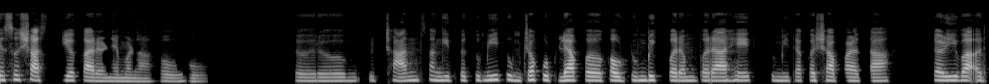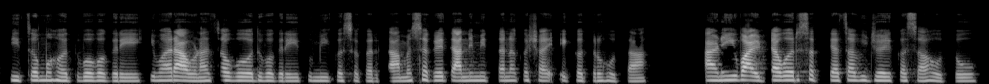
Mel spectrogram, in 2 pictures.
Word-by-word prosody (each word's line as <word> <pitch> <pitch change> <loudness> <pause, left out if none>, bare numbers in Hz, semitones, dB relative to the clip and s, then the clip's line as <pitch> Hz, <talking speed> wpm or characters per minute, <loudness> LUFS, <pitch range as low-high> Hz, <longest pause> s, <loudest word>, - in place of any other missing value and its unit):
असं 205 +2 -1
शास्त्रीय 195 -1 +1
कारण 165 -3 +2
आहे 155 - -3
म्हणा. 150 -1 -5
हो, 155 -1 -6 0.2
हो. 140 -1 -10 0.9
तर 165 -1 -4
अ, 170 +2 -5 0.2
छान 175 +4 0
सांगितलं 190 -2 -3
तुम्ही, 200 +2 +1
तुमच्या 205 0 +1
कुठल्या 190 -2 +4
प - - -2 0.2
कौटुंबिक 190 +1 +1
परंपरा 180 -1 +1
आहेत, 180 +1 +1 0.2
तुम्ही 175 -1 -4
त्या 175 - -4
कशा 180 0 +1
पाळता, 165 -1 -1 0.5
तळी 190 0 +3
व 190 - 0
आरतीचं 190 0 0
महत्त्व 180 -2 0
वगैरे 165 -1 -1
किंवा 185 0 +1
रावणाचा 175 0 +4
वध 180 0 +2
वगैरे 165 -2 -2
तुम्ही 170 -1 -3
कसं 170 -1 -4
करता, 155 0 -1
मग 165 +2 -1
सगळे 185 -2 +1
त्या 175 -1 +6
निमित्तानं 180 0 -2
कसे 180 -2 -2
एकत्र 170 0 -5
होतात 150 -1 -3 0.6
आणि 190 +1 +5
वाईटावर 195 0 +6
सत्याचा 195 -3 -1
विजय 185 -1 0
कसा 175 -2 -2
होतो 160 -2 -4
180 Hz, 145 wpm, -23 LUFS, 165-190 Hz, 0.9 s, त्या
